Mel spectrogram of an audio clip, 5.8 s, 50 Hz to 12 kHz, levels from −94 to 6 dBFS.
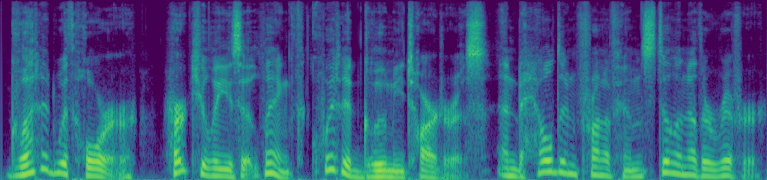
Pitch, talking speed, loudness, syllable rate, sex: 145 Hz, 190 wpm, -18 LUFS, 5.7 syllables/s, male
